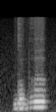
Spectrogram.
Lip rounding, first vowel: rounded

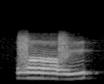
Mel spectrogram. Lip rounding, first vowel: rounded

